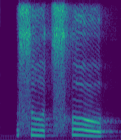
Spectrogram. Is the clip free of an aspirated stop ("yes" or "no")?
no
